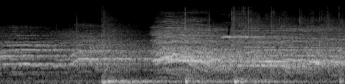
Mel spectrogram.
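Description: A volleyball is struck hard a few times in a large echoing gym.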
